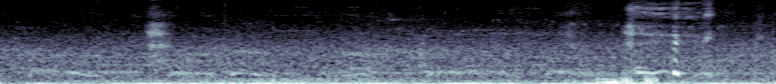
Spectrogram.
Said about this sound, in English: We found one in the distance. I bet it's going to stop as soon as we get there. So how do you know that's called a wood pigeon? Because it's going, I don't want to go.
